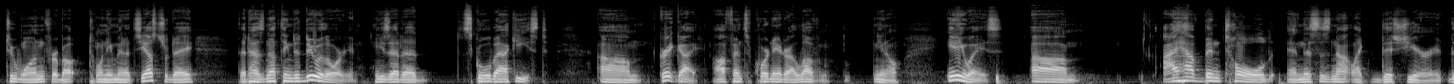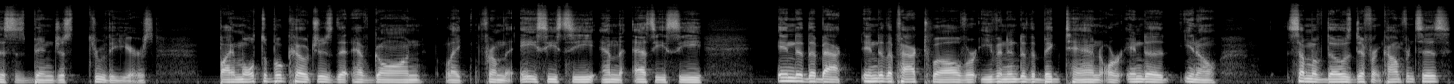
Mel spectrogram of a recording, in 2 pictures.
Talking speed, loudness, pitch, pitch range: 175 wpm, -16 LUFS, 115 Hz, 110-125 Hz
